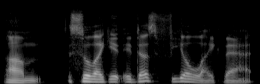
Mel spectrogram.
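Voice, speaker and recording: A man co-hosting a podcast, chatting casually and haltingly as he thinks aloud. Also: lowish voice, lively intonation, no room sound, studio quality. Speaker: podcast co-host. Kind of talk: casual chat.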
